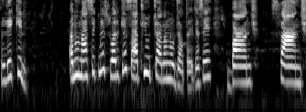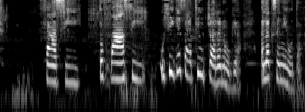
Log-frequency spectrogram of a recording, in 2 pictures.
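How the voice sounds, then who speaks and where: High-voiced woman teaching grammar. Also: animated, moderate pace, no room sound. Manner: patient, explains step by step with examples and checks "ठीक". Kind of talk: Hindi grammar lesson.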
